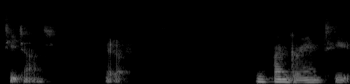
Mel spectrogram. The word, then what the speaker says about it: Tetons: Grand team or Titan it's not Titan it's Tetons you can find green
